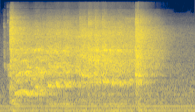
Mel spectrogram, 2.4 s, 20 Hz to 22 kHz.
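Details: 1984 Dodge W100 truck, hard cold start: a short hiss-like bout of cranking about a second and a half, then it dies; normally needs the accelerator pumped many times, before the cold-start fix.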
